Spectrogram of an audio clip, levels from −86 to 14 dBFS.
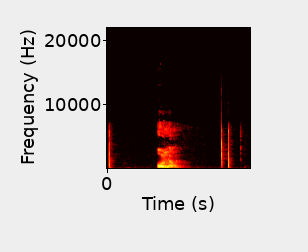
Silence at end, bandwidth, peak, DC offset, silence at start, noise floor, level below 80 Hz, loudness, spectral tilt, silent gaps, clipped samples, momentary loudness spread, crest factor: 1.45 s; 7.4 kHz; 0 dBFS; under 0.1%; 1 s; -76 dBFS; -66 dBFS; -17 LUFS; -5.5 dB/octave; none; under 0.1%; 19 LU; 20 dB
